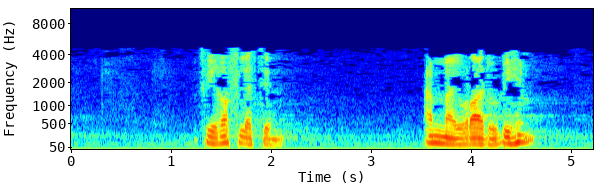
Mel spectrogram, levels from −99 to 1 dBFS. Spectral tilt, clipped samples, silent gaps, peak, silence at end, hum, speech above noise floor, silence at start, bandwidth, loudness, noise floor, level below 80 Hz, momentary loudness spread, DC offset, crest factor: -12.5 dB/octave; under 0.1%; none; -2 dBFS; 0.6 s; none; 37 dB; 1.3 s; 4.9 kHz; -21 LUFS; -55 dBFS; -50 dBFS; 12 LU; 0.4%; 22 dB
